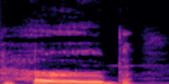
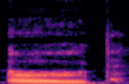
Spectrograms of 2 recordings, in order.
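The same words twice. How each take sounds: First: The word starts with an audible H sound. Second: The word starts without an H sound. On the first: The speaker calls it wrong. "not herb" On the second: The speaker calls it right. "it's herb, ... The H is silent"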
